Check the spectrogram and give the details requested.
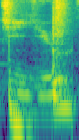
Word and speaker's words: GU: always actually informed that it's pronounced gu like the singer see I didn't know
